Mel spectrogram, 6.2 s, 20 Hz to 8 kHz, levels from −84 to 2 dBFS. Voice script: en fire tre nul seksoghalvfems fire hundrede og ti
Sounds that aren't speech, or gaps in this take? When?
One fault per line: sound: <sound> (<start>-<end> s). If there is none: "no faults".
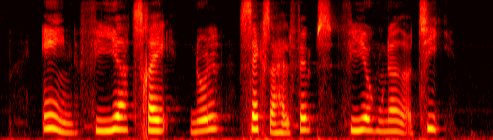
no faults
